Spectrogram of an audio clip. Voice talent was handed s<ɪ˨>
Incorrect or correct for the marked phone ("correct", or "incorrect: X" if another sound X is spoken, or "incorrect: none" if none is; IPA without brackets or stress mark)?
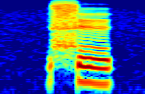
correct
